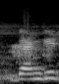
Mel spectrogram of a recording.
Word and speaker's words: dengue: जैसे आपने अभी एग्जांपल देखा, ये मलेरिया और डेंगू नहीं बोलते हैं उसको, प्रोनाउंसिएशन अगर सही कीजिएगा इंग्लिश में तो that is डेंगी, DENGUE, डेंगी.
